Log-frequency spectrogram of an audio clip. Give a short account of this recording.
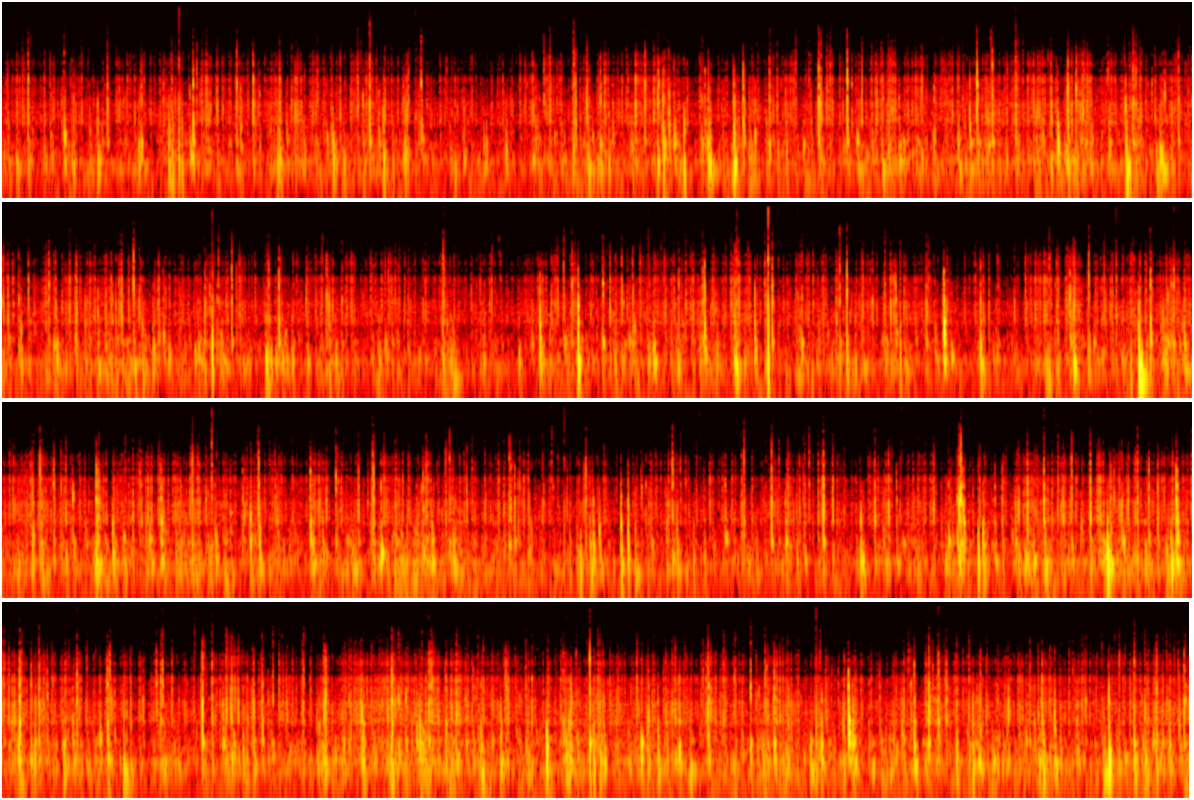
Rainy, windy day. Some ice sheets left in flooded meadow. contact microphones on ice.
